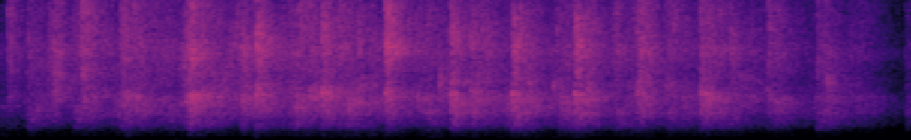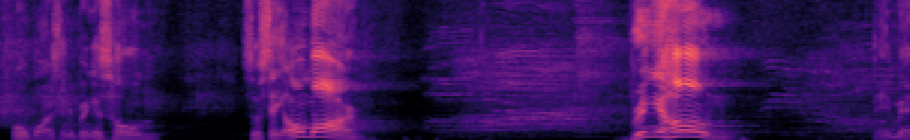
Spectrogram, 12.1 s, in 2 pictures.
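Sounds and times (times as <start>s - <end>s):
audience clapping: 0.0s - 6.8s
speech: 6.2s - 8.6s, 10.2s - 11.0s, 11.9s - 12.1s.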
